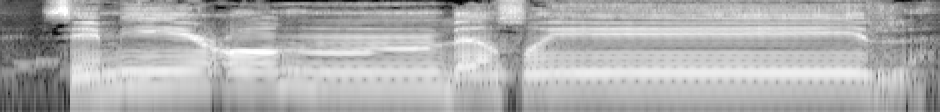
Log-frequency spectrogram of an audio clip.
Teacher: Zaten sakin nun var içerisinde. B geldiği zaman bu sakin nun kısmını mime çevirerek okuyoruz. Şöyle ki mim ba'di, aynı zamanda bir elif miktarı tutarak gunneli okuyoruz. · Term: iklab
